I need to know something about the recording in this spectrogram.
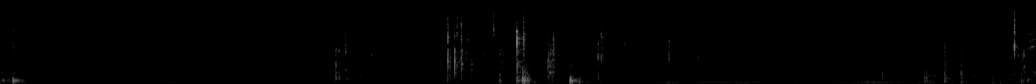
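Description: Faint rustles and clicks of paper stickers being handled and pressed down onto a planner page, in a cluster around the middle and a few more near the end, over a low steady hum.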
